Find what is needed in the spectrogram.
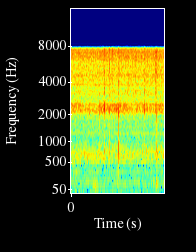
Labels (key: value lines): label: anthrophony, boat engine
recorder: HydroMoth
